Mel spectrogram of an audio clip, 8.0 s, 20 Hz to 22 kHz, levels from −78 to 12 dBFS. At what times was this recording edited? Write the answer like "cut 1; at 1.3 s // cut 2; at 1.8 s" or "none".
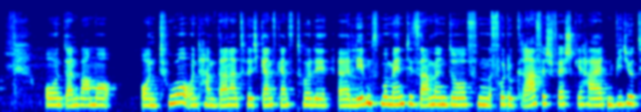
cut 1; at 4.2 s // cut 2; at 6.1 s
